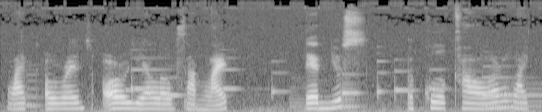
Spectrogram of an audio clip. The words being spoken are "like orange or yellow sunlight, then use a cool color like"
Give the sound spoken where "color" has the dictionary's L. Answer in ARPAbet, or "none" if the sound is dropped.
W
